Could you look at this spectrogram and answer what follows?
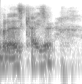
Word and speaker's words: Caesar: I always pronounce it, I know everybody says Caesar, but it is Kaiser. I always pronounce it as a K.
